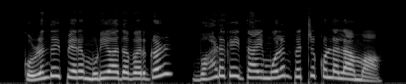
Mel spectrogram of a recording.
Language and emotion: Tamil, surprised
